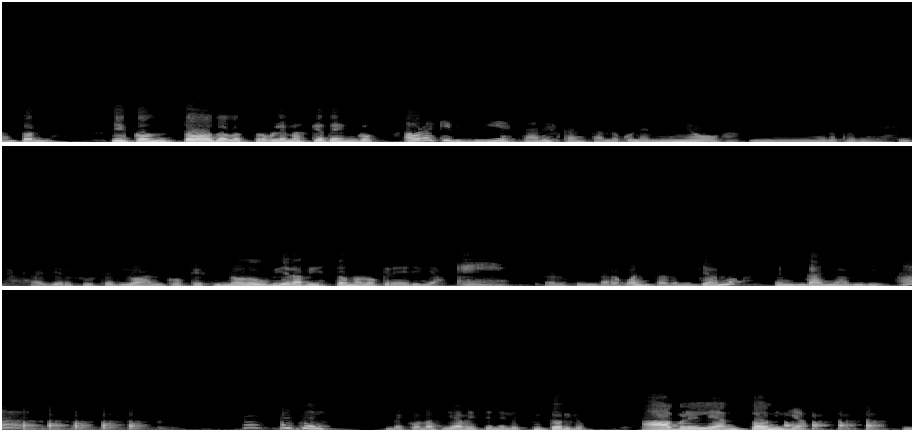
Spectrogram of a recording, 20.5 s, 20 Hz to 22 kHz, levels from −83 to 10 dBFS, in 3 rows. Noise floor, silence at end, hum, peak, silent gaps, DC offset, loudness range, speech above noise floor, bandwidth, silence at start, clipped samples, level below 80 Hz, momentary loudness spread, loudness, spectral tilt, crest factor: -61 dBFS; 0 s; none; -2 dBFS; 16.35-16.42 s; under 0.1%; 11 LU; 42 dB; 4.3 kHz; 0 s; under 0.1%; -66 dBFS; 19 LU; -20 LUFS; -9.5 dB/octave; 18 dB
